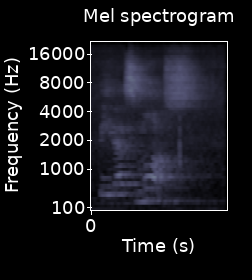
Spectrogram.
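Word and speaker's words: πειρασμός: fazer algumas considerações e gostaria de trazer como informação a palavra tentação na língua hebraica ela ela se pronuncia massar no grego peras mos e significa provar testar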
